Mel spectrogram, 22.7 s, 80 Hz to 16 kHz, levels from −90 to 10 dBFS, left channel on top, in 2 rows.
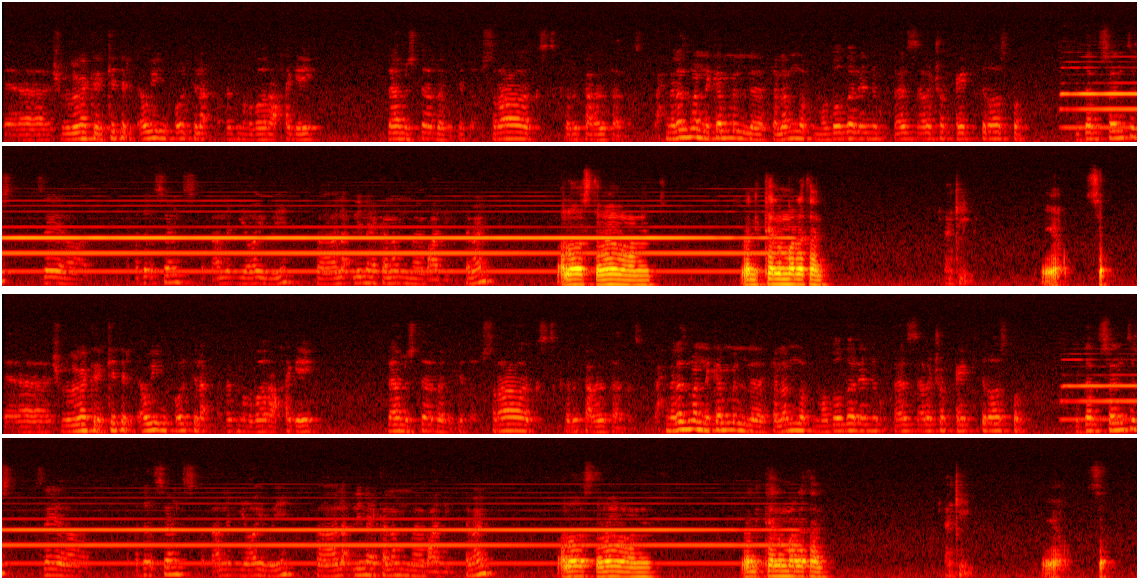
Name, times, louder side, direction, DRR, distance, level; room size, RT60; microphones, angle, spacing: voice 1, 0.0-3.1 3.9-4.5 4.8-5.3 5.6-6.2 6.5-10.2 10.7-11.4 11.8-12.2 12.8-16.3 20.8-21.0, right 1 dB, 10° right, 0.8 m, -40 dB
Wind instrument woodwind instrument, 10.6-19.4, left 6 dB, 40° left, 1.0 m, -35 dB
voice 2, 16.9-17.8 18.7-19.6 21.7-22.0, left 6 dB, 90° left, 0.4 m, -24 dB
4.1 x 2.5 x 4.6 m
head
